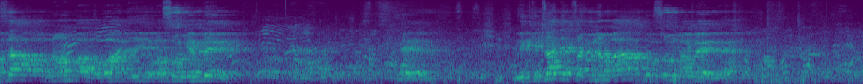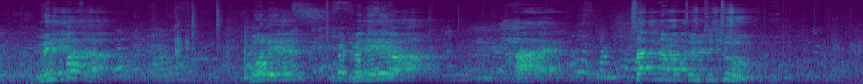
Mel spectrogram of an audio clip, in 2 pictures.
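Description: A young man speaks with animation into a microphone, heard through a loudspeaker.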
